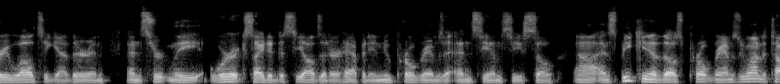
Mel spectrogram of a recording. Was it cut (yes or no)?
yes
